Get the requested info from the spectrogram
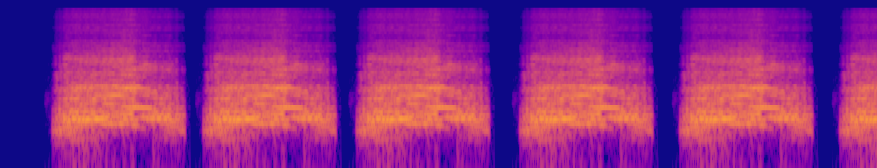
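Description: Dinosaur call sound effect voicing an Edmontosaurus: the same roar, about a second and a half long, played six times in a row with short gaps between.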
